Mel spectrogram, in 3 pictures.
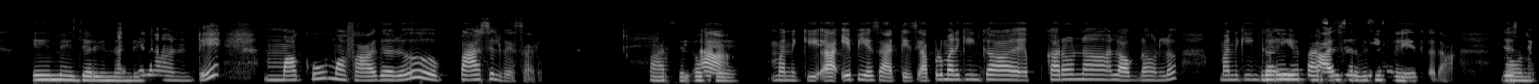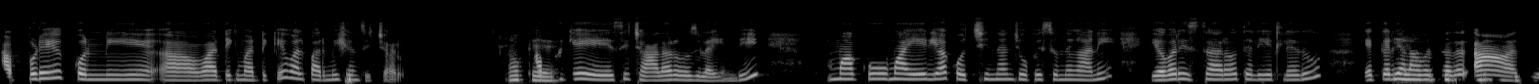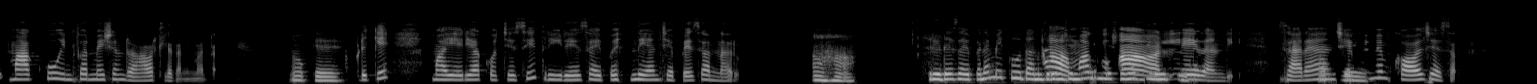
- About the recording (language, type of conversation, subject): Telugu, podcast, ఆన్‌లైన్‌లో మీరు మీ వ్యక్తిగత సమాచారాన్ని ఎంతవరకు పంచుకుంటారు?
- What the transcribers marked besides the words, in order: in English: "పార్సెల్"; other background noise; in English: "ఏపీఎస్ఆర్టీసీ"; in English: "పార్సెల్"; in English: "లాక్‌డౌన్‌లో"; in English: "పార్సల్స్"; in English: "పార్సెల్ సర్వీసెస్"; in English: "జస్ట్"; in English: "పర్మిషన్స్"; other noise; in English: "ఇన్ఫర్మేషన్"; in English: "త్రీ డేస్"; in English: "త్రీ డేస్"; tapping; in English: "ఇన్ఫర్మేషన్"; in English: "కాల్"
